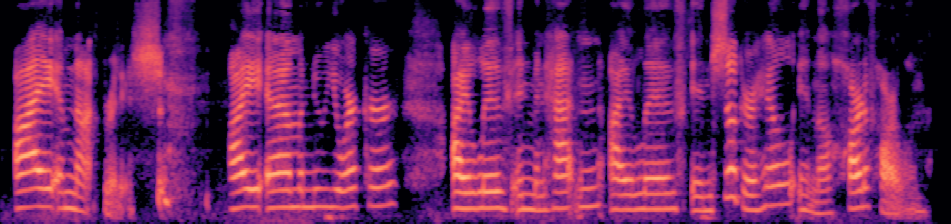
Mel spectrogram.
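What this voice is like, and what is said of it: American accent. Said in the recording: “You sound American.”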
